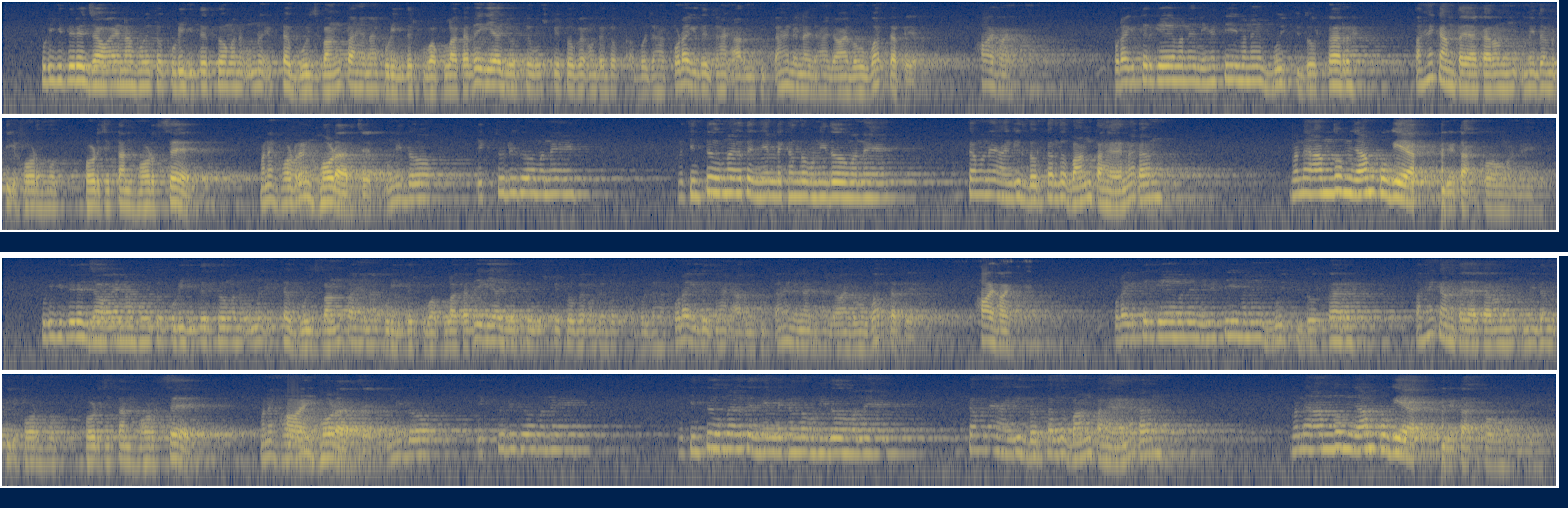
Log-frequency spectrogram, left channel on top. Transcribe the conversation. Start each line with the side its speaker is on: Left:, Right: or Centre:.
Left: ᱠᱩᱲᱤ ᱜᱤᱫᱽᱨᱟᱹ ᱡᱟᱶᱟᱭ ᱱᱟ ᱦᱚᱭᱛᱳ ᱠᱩᱲᱤ ᱜᱤᱫᱟᱹᱨ ᱫᱚ ᱢᱟᱱᱮ ᱩᱱᱟᱹᱜ ᱮᱠᱴᱟ ᱵᱩᱡᱽ ᱵᱟᱝ ᱛᱟᱦᱮᱱᱟ, ᱠᱩᱲᱤ ᱜᱤᱫᱟᱹᱨ ᱠᱚ ᱵᱟᱯᱞᱟ ᱠᱟᱫᱮ ᱜᱮᱭᱟ ᱡᱳᱨ ᱡᱳᱵᱚᱥᱛᱤ ᱛᱚᱵᱮ ᱚᱸᱰᱮ ᱫᱚ ᱟᱵᱚ ᱡᱟᱦᱟᱸᱭ ᱠᱚᱲᱟ ᱜᱤᱫᱟᱹᱨ ᱡᱟᱦᱟᱸᱭ ᱟᱨ ᱢᱤᱫᱴᱤᱡ ᱛᱟᱦᱮᱸ ᱞᱮᱱᱟ, ᱡᱟᱦᱟᱸᱭ ᱡᱟᱶᱟᱭ ᱵᱟᱦᱩ ᱵᱟᱫ ᱠᱟᱛᱮᱫ᱾
Right: ᱦᱳᱭ, ᱦᱳᱭ,
Left: ᱩᱱᱤ ᱠᱚᱲᱟ ᱜᱤᱫᱟᱹᱨ ᱜᱮ ᱢᱟᱱᱮ ᱱᱤᱦᱟᱹᱛᱤ ᱢᱟᱱᱮ ᱵᱩᱡ ᱫᱚᱨᱠᱟᱨ ᱛᱟᱦᱮᱸ ᱠᱟᱱ ᱛᱟᱭᱟ᱾ ᱠᱟᱨᱚᱱ ᱩᱱᱤ ᱫᱚ ᱢᱤᱫᱴᱤᱡ ᱦᱚᱲᱦᱚ ᱦᱚᱲ ᱪᱮᱛᱟᱱ ᱦᱚᱲ ᱥᱮ᱾ ᱢᱟᱱᱮ ᱦᱚᱲ
Right: ᱦᱳᱭ
Left: ᱨᱮᱱ ᱦᱚᱲ ᱟᱨ ᱪᱮᱫ ᱩᱱᱤ ᱫᱚ᱾ ᱮᱠᱪᱩᱭᱮᱞᱤ ᱫᱚ ᱢᱟᱱᱮ ᱪᱤᱱᱛᱟᱹ ᱵᱷᱟᱵᱽᱱᱟ ᱠᱟᱛᱮᱫ ᱧᱮᱞ ᱞᱮᱠᱷᱟᱱ ᱫᱚ ᱩᱱᱤ ᱫᱚ ᱢᱟᱱᱮ ᱚᱱᱠᱟ ᱢᱟᱱᱮ ᱟᱸᱜᱤᱨ ᱫᱚᱨᱠᱟᱨ ᱫᱚ ᱵᱟᱝ ᱛᱟᱦᱮᱸᱮᱱᱟ, ᱠᱟᱨᱚᱱ ᱢᱟᱱᱮ ᱟᱢ ᱫᱚᱢ ᱧᱟᱢ ᱠᱚᱜᱮᱭᱟ ᱮᱴᱟᱜ ᱠᱚ ᱢᱟᱱᱮ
